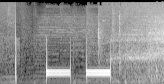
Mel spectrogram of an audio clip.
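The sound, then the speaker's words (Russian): Telephone busy tone after a dropped call: two short, even beeps of the same steady pitch with a brief gap between them, preceded by a quick click, over a low background hum. “Гомель сорвался. Наверное. Прям чувствую. Гомель, Гомель сорвался.”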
